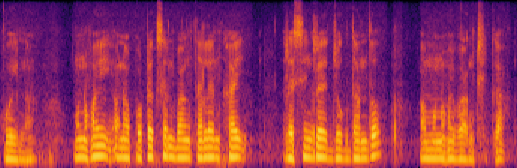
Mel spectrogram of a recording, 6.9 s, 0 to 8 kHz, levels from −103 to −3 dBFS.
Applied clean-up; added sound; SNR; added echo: none; none; none; none.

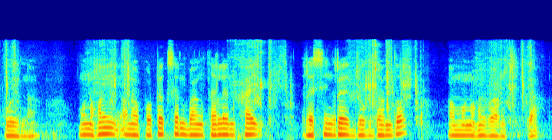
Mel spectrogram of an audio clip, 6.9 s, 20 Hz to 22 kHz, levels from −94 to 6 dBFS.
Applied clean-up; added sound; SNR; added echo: none; Scissors; 15 dB; none.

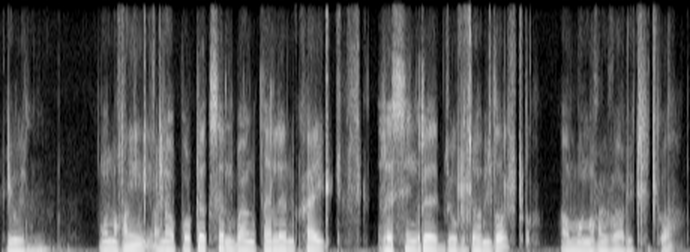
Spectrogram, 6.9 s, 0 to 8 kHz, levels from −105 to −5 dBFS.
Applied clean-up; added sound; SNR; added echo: neural diffusion model UNIVERSE++.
